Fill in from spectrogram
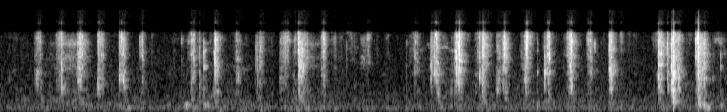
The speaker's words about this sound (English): Let me shuffle a few more cards.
